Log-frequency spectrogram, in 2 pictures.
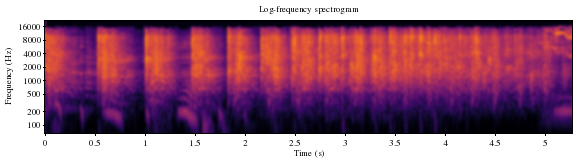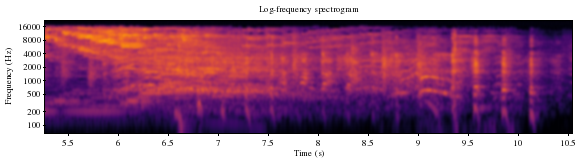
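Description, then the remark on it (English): A live show audience claps in a steady rhythm that quickens like a run-up, then breaks into loud applause mixed with cheering and laughter, with scattered claps continuing to the end. “So let's clap, clap it in like a run up.”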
